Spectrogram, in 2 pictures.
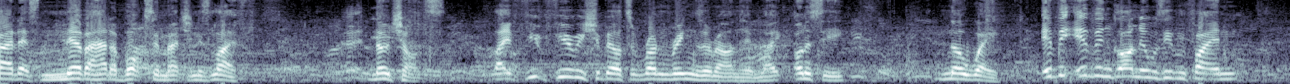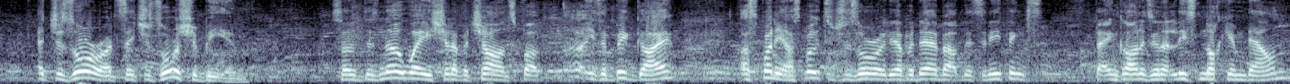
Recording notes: at the launch press conference in London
